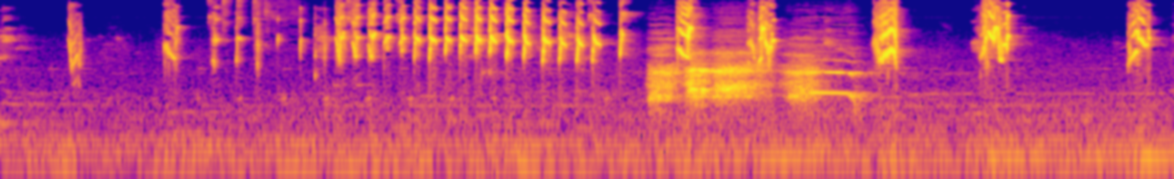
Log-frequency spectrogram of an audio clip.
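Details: A Fischer's lovebird calls in sharp high chirps, then runs into a rapid even series of about fifteen clicking notes, followed by a harsher raspy stretch and a few spaced piercing chirps.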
